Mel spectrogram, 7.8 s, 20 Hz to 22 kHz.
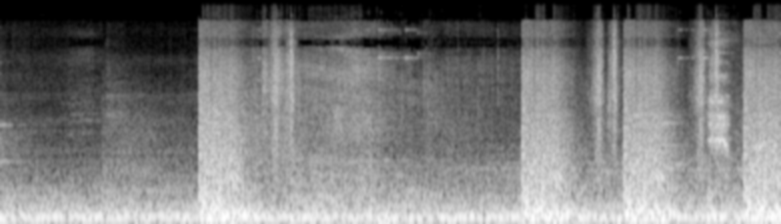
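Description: Bursts of rapid gunfire in System Shock 2 against attacking creatures, loud clustered volleys separated by brief lulls over a low droning background.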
